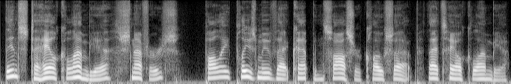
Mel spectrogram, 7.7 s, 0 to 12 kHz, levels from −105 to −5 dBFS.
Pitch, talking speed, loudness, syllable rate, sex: 155 Hz, 125 wpm, -18 LUFS, 4.1 syllables/s, male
